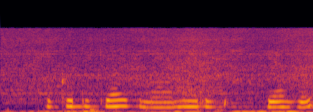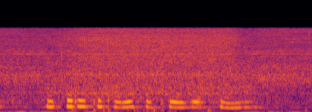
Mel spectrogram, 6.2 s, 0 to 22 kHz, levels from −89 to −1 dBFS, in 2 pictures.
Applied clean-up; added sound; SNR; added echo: none; Domestic sounds, home sounds; 3 dB; reverberation time 0.9 s.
